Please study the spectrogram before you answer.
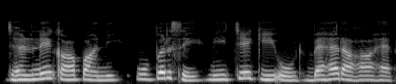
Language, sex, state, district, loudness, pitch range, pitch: Hindi, female, Uttar Pradesh, Saharanpur, -18 LUFS, 205-235 Hz, 215 Hz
